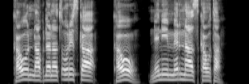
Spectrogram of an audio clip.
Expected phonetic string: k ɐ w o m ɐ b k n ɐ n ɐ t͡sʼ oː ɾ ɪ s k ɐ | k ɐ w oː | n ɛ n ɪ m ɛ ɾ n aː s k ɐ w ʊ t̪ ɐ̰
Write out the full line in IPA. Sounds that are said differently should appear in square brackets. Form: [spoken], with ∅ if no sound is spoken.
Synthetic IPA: k ɐ w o [n] ɐ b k n ɐ n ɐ t͡sʼ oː ɾ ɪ s k ɐ | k ɐ w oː | n ɛ n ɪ m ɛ ɾ n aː s k ɐ w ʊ t̪ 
